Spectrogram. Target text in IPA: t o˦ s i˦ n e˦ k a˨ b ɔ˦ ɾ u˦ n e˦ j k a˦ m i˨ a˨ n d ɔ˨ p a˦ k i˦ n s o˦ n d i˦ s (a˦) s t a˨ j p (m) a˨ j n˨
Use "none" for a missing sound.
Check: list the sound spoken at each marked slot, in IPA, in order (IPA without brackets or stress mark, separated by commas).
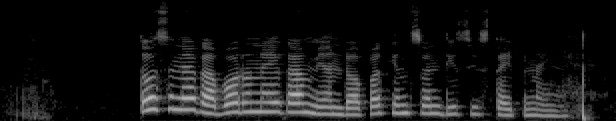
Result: i˦, n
